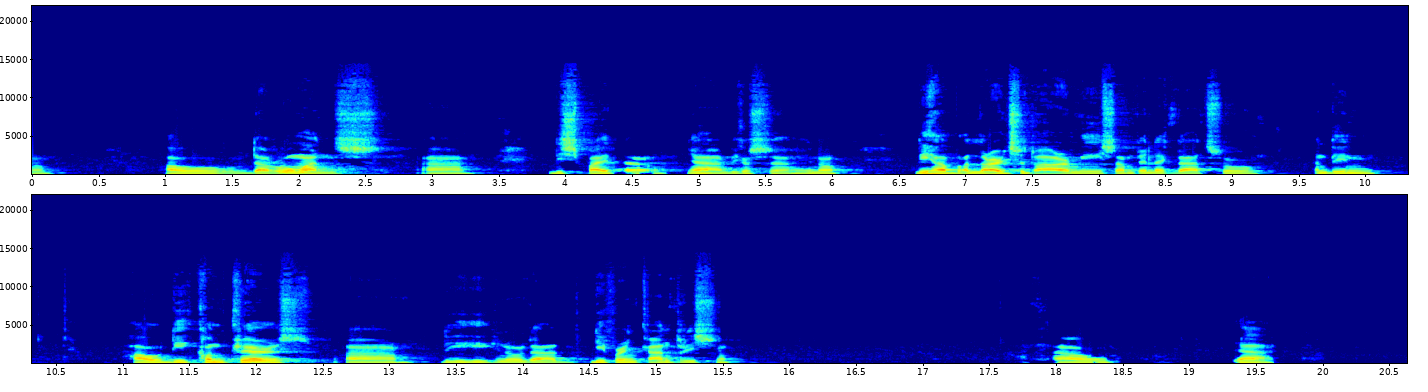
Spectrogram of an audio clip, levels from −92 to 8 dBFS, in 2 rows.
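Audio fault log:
11.38 s: damaged data in a compressed stream. A brief glitch just before "compares uh the", as the decoder misreads corrupted frames, loses sync and skips ahead to the next header.
15.47 s: damaged data in a compressed stream. A short blip right after "different countries", where corrupted frames throw the decoder off sync until it finds the next valid frame.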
